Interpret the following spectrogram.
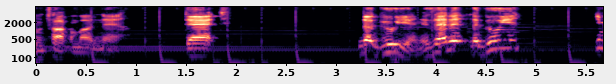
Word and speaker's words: Nguyen: I know that is right because there used to be a guy playing for the Dallas Cowboys named Dat Win. Remember him? Didn't have a W nowhere in his last name, but it said Dat Win.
